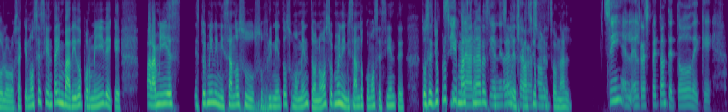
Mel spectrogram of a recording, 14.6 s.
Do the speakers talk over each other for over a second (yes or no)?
yes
